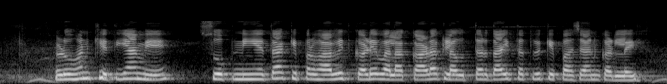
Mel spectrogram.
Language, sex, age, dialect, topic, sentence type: Magahi, female, 25-30, Western, agriculture, statement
